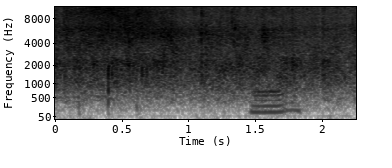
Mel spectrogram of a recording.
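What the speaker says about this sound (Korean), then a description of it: "다시 한번 박수로 감사 표시하겠습니다." A church audience at a 2013 parenting seminar applauds in a steady, soft wash of clapping heard from a distance, with a brief tonal vocal sound partway through.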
